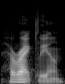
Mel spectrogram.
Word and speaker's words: Heraklion: So the city I found is called, I can't pronounce that. That's cool, eh? Heraklion in Egypt. Heraklion. Is that it? Heraklion.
